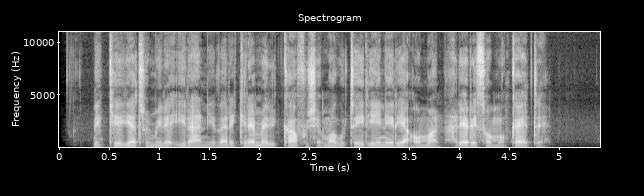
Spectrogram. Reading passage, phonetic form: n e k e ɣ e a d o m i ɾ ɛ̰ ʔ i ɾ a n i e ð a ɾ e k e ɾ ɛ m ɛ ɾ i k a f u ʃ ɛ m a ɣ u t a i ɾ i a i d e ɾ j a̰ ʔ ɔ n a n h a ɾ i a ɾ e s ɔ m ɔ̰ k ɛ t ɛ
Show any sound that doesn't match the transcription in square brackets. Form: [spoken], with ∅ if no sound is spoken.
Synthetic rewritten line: n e k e ɣ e a [t] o m i ɾ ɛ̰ ʔ i ɾ a n i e ð a ɾ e k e ɾ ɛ m ɛ ɾ i k a f u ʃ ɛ m a ɣ u t a i ɾ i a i [n] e ɾ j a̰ ʔ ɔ [m] a n h a ɾ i a ɾ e s ɔ m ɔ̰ k ɛ t ɛ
